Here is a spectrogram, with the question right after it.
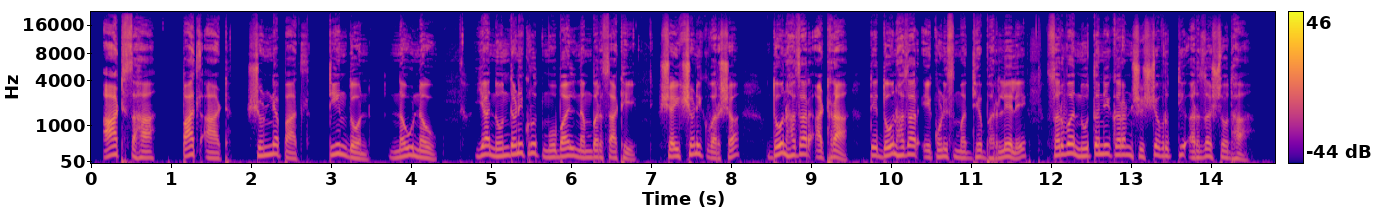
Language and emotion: Marathi, neutral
